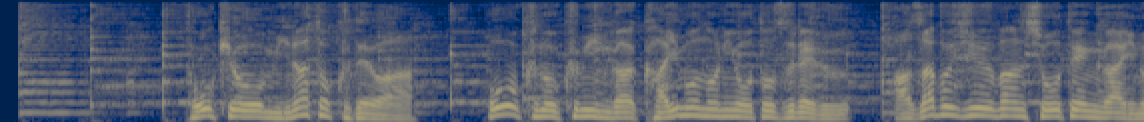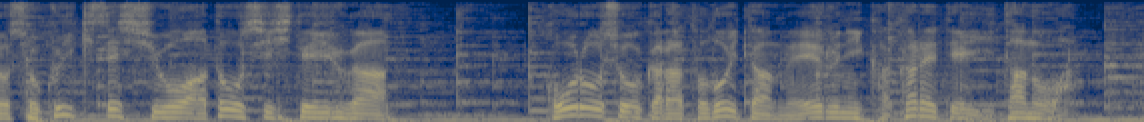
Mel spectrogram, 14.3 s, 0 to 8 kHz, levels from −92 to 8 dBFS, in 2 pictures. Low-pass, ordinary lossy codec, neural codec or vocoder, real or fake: 7.2 kHz; none; vocoder, 22.05 kHz, 80 mel bands, WaveNeXt; fake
